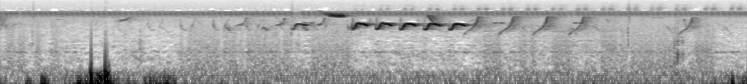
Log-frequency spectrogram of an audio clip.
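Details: A single phrase of about six quick repeated whistled notes from a white-naped tit, followed by several downward-slurred call notes, all against a continuous shrill insect drone and a low thump near the start.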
